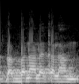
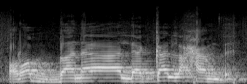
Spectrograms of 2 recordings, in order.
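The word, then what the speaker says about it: ربنا لك الحمد: इसी में रब रब्बनाम रब्बनाम रब्बना रब्बनाम ये गलत है रब्बना लकल हमद इस तरह कहें या फिर रब्बना वकल हम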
